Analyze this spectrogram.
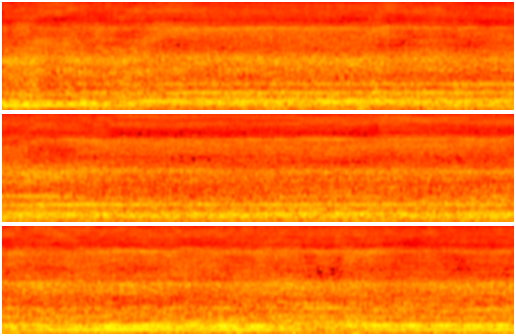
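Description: A pressure washer motor hums steadily.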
